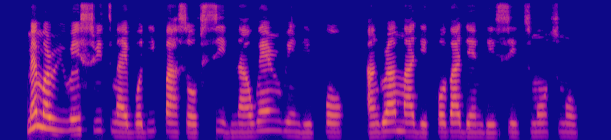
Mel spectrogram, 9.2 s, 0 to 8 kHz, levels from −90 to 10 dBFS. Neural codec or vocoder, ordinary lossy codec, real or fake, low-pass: none; none; real; 7.2 kHz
